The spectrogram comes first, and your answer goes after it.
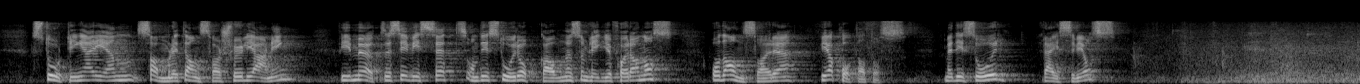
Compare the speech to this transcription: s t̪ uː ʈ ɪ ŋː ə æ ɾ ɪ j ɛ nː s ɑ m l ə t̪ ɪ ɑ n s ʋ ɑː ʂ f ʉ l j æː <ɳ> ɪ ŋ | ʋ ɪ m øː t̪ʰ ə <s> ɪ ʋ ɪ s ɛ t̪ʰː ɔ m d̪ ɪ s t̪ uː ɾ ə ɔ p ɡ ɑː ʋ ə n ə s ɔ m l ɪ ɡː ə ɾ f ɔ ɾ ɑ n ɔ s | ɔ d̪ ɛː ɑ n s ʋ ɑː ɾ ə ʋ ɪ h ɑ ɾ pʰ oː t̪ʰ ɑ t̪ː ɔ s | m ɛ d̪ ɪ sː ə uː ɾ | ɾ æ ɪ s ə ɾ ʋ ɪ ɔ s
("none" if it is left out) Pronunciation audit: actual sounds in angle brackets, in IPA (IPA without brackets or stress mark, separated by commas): ɳ, s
